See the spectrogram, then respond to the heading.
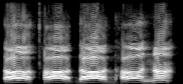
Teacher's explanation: दांत से त थ द ध न इसमें दांत का इस्तेमाल हो रहा है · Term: दंत वर्ण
